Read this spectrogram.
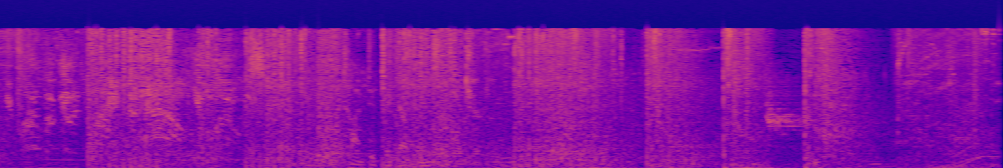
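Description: Gunfire and explosions crash repeatedly.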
